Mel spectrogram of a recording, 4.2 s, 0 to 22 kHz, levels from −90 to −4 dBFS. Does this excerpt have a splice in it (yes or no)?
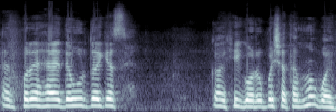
no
